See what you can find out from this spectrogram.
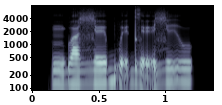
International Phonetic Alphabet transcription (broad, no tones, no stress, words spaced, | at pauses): mbaɮebwḛ dlḛɮiu̯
